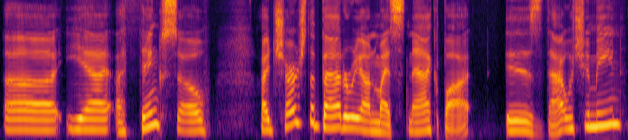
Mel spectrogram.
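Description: A man's voice: high voice, sing-song, measured pace, no echo, clean studio sound, voice pushed up. A man reading a children's story, voicing a lazy, cheeky boy who loves TV.

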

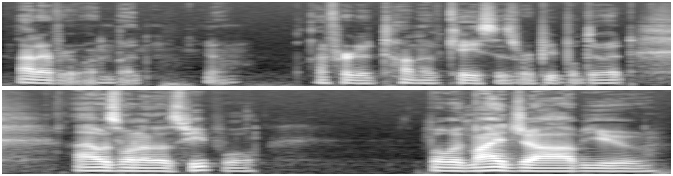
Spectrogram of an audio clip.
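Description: A man's voice: sits low, a little mellow, no echo, studio quality. A young man with a slightly congested voice, hosting a solo podcast in a loose, candid, rambling way with plenty of fillers and the odd swear word. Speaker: podcast host. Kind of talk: casual solo podcast chat.

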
